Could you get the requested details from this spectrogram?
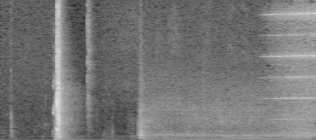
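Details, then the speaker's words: Washing machine, levelled with nuts tightened, spinning with three towels as a balanced load: a thump as the drum starts, then a smooth hum rising quickly to spin speed without knocking; slight movement is normal. "Now that the machine has a balanced load, you can hear that it's spinning much more effectively and comes up to a spin speed far quicker. As you can see, there is some movement in the machine, but this is perfectly normal."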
